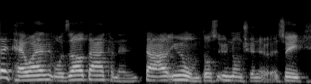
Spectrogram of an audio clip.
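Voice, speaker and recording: A woman speaks in a Taiwanese accent. Her pace is very fast. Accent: Taiwanese Mandarin. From Taiwan, Kaohsiung. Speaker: sports agency founder, former basketball player. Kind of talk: interview / presentation talk.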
